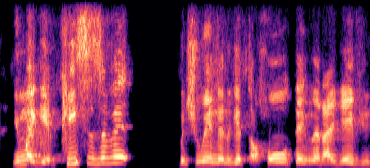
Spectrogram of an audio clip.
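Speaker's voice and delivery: usual speaking voice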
